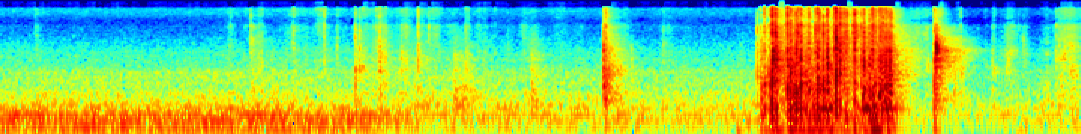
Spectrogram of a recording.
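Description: Tarot cards are shuffled close by. Scattered soft card riffles and taps come first, then a dense, crisp burst of shuffling for about a second, followed by a couple of sharp card slaps.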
